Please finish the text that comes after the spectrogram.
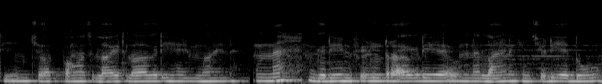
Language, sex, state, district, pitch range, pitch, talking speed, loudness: Marwari, male, Rajasthan, Nagaur, 145-155 Hz, 150 Hz, 210 wpm, -27 LUFS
